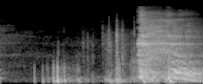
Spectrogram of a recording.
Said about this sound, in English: Just just clearing my throat. After the Hawk showed up. Yeah, that was an intense sound after you said the Hawk.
